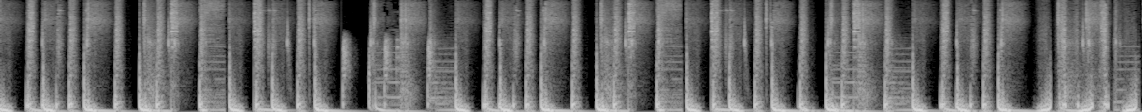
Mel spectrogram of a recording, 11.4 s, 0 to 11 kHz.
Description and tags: simpel old school drum loop
created with an op - 1 and processed in Logic pro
